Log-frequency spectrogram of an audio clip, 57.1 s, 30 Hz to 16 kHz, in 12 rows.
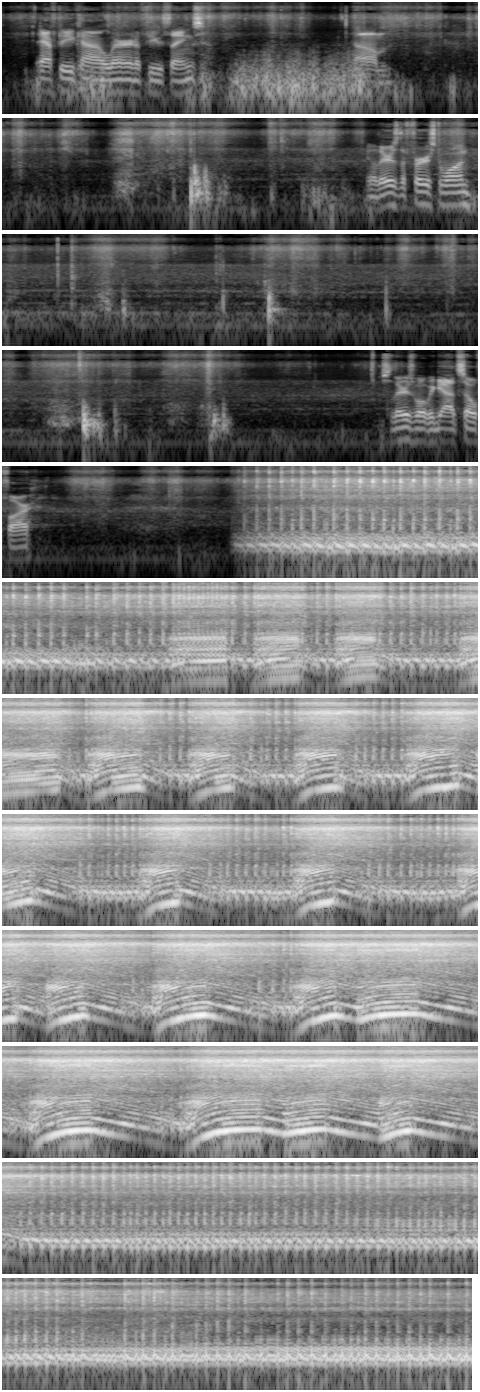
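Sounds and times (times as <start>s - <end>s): chainsaw revving: 9.1s - 16.5s, 19.8s - 57.0s.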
